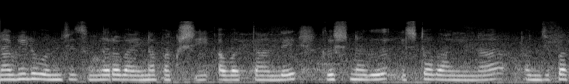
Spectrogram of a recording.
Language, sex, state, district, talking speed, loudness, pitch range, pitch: Tulu, female, Karnataka, Dakshina Kannada, 115 wpm, -15 LUFS, 215-230 Hz, 225 Hz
